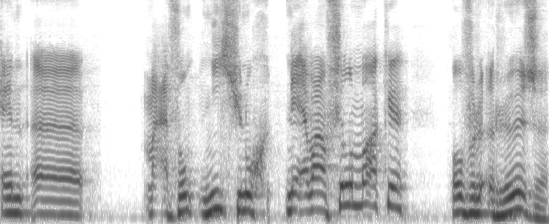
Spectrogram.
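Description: Speaking very slowly, this man has a fairly high pitch and very wide swings in pitch. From Flanders, Belgium. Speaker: comedian. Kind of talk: casual chat.

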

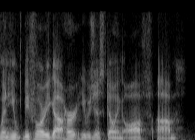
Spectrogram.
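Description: With an ordinary speaking voice, a man talks at a moderate pace and medium pitch, using ordinary pitch variation. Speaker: basketball writer and analyst. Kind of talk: casual chat.

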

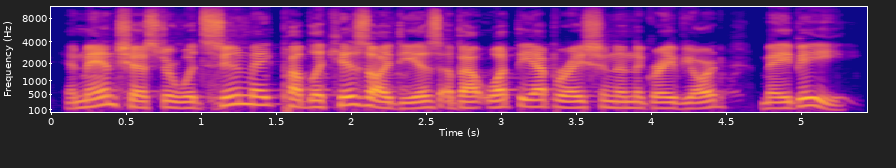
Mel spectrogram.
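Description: A man speaks in a solemn tone with ordinary pitch variation and hardly any pauses. The recording is very clean, with a silent background. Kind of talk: true-crime horror narration. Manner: solemn, eerie, building suspense.

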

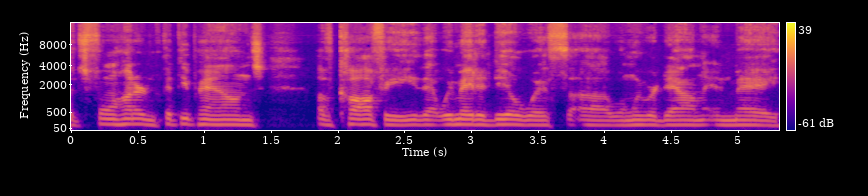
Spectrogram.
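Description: A man's normal speaking voice at medium pitch, fairly even in intonation, at a moderate pace. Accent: American. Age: 50s. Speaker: podcast host and coffee business owner. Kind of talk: casual chat.

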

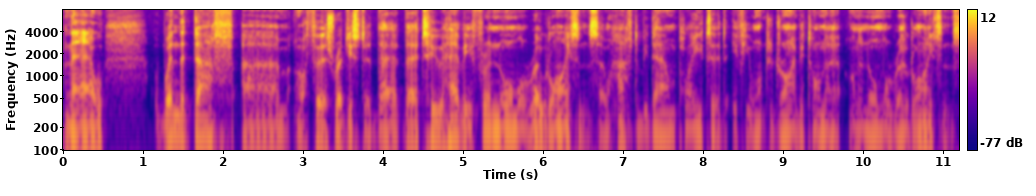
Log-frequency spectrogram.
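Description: With a British accent, a man speaks at a very deep, low pitch in a dark, mellow tone on a very clean recording with a silent background. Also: ordinary pitch variation, moderate pace. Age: 50s. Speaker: podcast host. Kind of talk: casual interview. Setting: studio.

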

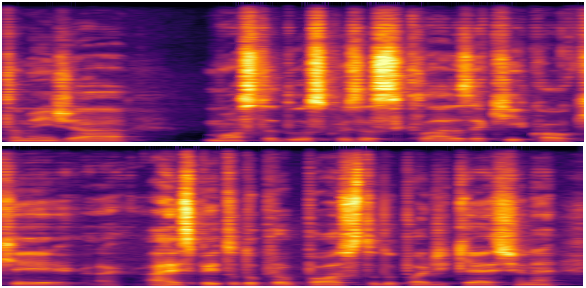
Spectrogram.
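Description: On a very clean recording with a silent background, a man speaks at medium pitch in a plain, everyday voice. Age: 20s. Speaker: podcast co-host, mechanical engineer. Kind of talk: casual chat.

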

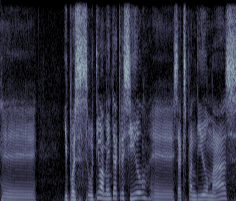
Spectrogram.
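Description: A man's ordinary speaking voice, fairly high in pitch, at a fairly slow pace. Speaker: rock musician. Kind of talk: casual chat.

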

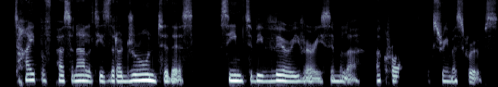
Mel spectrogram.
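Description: A woman's very deep, low voice, dark and mellow in tone, somewhat breathy, with fairly even intonation. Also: dry, close sound with no echo. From Norway (Oslo), Pakistani-Afghan family. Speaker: documentary filmmaker. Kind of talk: interview conversation. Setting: remote call over the internet. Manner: repetitive, halting starts. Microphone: spotty audio, sound problems.

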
